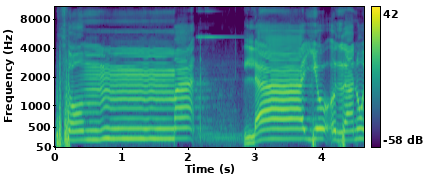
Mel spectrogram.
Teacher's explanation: سا پر زبان نکالیں گے اور میم پر ہم نے غنہ کرنا ہے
